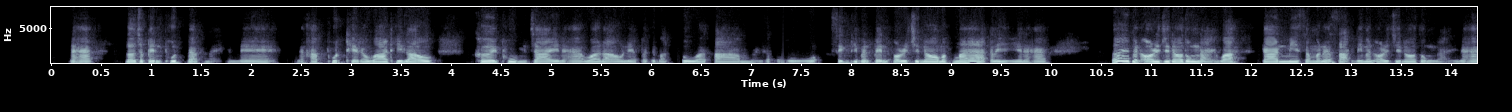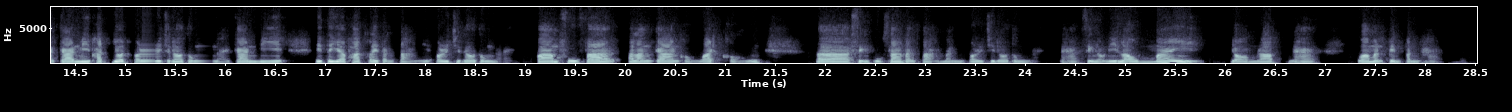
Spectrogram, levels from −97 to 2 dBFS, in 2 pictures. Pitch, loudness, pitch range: 135 Hz, -26 LUFS, 115-150 Hz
